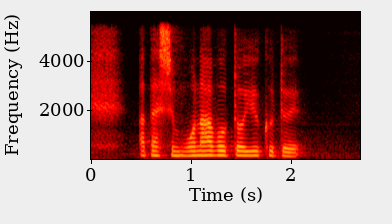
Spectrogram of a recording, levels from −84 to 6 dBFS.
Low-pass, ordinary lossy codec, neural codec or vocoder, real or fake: 5.4 kHz; none; codec, 16 kHz, 0.2 kbps, FocalCodec; fake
